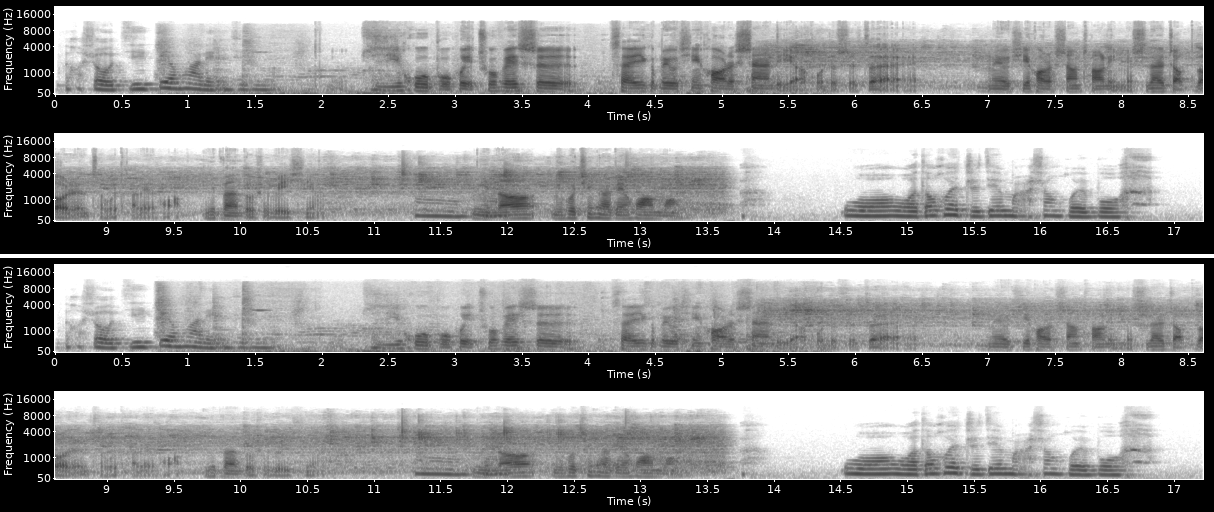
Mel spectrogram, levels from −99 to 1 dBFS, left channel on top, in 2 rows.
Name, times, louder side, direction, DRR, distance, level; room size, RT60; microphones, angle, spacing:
voice 1, 0.0-1.7 11.3-12.0 13.7-13.9 14.5-16.8, left 1 dB, 20° left, 0.7 m, -36 dB
sound 1, 0.7-5.8, right 2 dB, 50° right, 1.0 m, -45 dB
voice 2, 2.0-3.9 4.2-6.3 6.9-10.6 11.7-13.3, left 5 dB, 45° left, 0.4 m, -32 dB
sound 2, 5.2-13.6, right 1 dB, 20° right, 2.2 m, -38 dB
7.3 x 3.7 x 5.4 m
head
